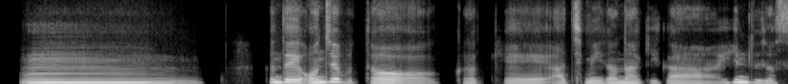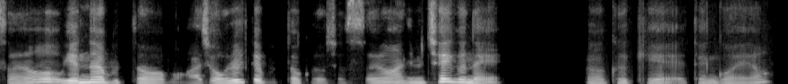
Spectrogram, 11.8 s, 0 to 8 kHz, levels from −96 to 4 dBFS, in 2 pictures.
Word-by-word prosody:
음. 205 -3 +3 0.5
근데 235 -2 +4
언제부터 195 -6 +1
그렇게 170 -2 -8
아침에 170 +3 -6
일어나기가 170 -1 -5
힘드셨어요? 200 +1 -1
옛날부터 190 -4 +2
뭐 - - -27
아주 170 +2 -7
어릴 200 +5 +1
때부터 185 -5 -5
그러셨어요? 170 +3 -10
아니면 180 -2 -6
최근에 230 -8 +1 0.7
어 165 -1 -11
그렇게 170 +1 -11
된 160 -3 -12
거예요? 190 +9 -12
180 Hz, 275 characters per minute, -22 LUFS, 170-205 Hz, 0.7 s, 근데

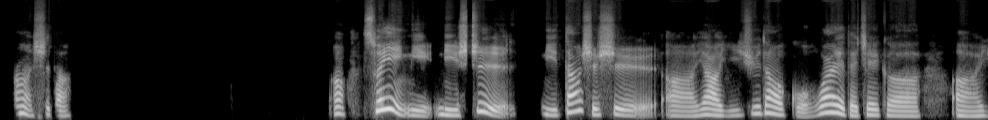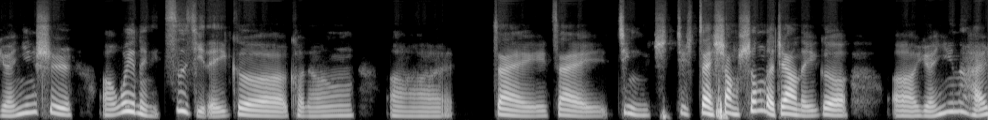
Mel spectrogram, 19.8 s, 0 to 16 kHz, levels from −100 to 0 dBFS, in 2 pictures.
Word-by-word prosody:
嗯， 215 -6 -2
是 180 - -6
的。 155 -2 -5 2.6
哦， 205 -1 -1 0.2
所 300 - +3
以 340 -1 +6
你 150 -3 -5
你 170 -4 -1
是 220 - 0 0.2
你 175 -4 -6
当 255 - +1
时 180 -11 0
是， 175 -4 -2
呃， 140 -1 -4
要 170 -2 +2
移 150 +1 -8
居 210 +6 -6
到 205 -6 +2
国 130 -7 -7
外 220 - +3
的 150 -4 -1
这 165 +5 -2
个， 140 -2 -3 0.3
呃， 145 -3 -3
原 145 +5 -2
因 240 +3 0
是， 195 -9 +1 0.3
呃， 165 0 -2
为 270 +4 +5
了 195 -7 +1
你 140 - -11
自 285 -3 0
己 135 - -5
的 - - -2
一 135 - -2
个 150 -6 +2
可 140 - -7
能， 145 +3 -6 0.4
呃， 135 -2 -7 0.4
在 145 -5 +1
在 135 -5 -1
进 175 -9 -3
升 - - -5 0.3
在 220 -5 +9
上 225 +1 +6
升 290 +8 +3
的 - - +8
这 210 - +3
样 190 -3 +9
的 145 -2 0
一 150 - -3
个， 160 -2 +3 0.4
呃， 145 -1 0
原 145 +6 -1
因 270 +3 -1
呢， 265 - -2
还 175 -4 +1
160 Hz, 175 characters per minute, -23 LUFS, 145-200 Hz, 2.6 s, 在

